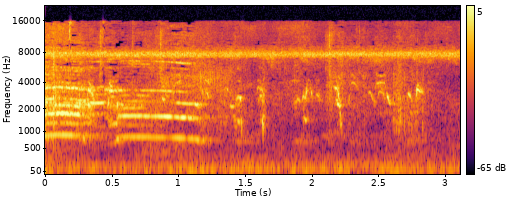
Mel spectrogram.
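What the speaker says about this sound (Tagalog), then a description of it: "Mga manok ni Aling Nimay" Chickens cluck and a rooster crows close by, with a steady low rumble of background noise throughout.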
